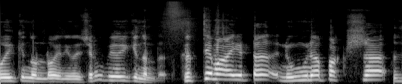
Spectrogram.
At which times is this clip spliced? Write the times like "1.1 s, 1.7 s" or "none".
1.6 s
